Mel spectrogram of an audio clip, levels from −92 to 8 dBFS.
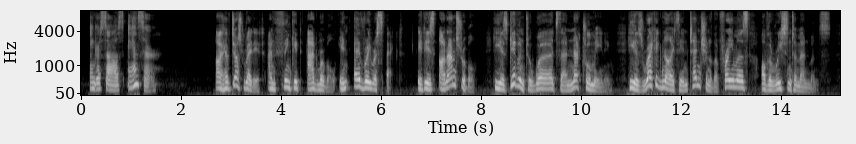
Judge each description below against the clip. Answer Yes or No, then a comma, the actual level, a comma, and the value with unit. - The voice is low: No, medium, 160 Hz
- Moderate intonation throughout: No, wide, 5.8 semitones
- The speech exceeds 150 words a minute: No, average, 140 wpm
